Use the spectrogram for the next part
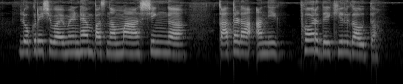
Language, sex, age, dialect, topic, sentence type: Marathi, female, 18-24, Southern Konkan, agriculture, statement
